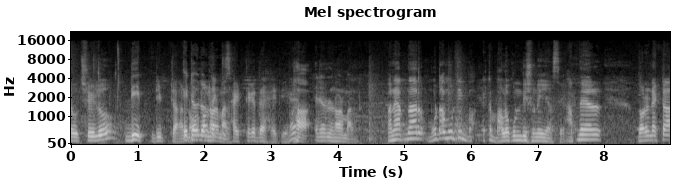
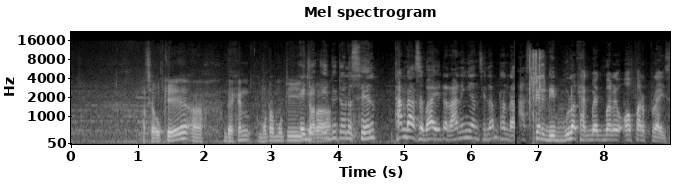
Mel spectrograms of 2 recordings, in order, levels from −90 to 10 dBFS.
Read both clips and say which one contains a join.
second; 1 cut; at 6.7 s

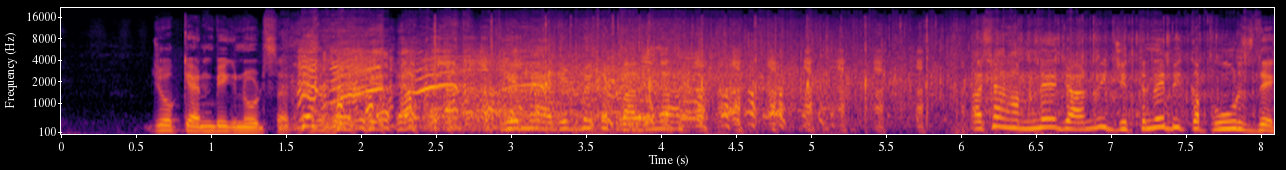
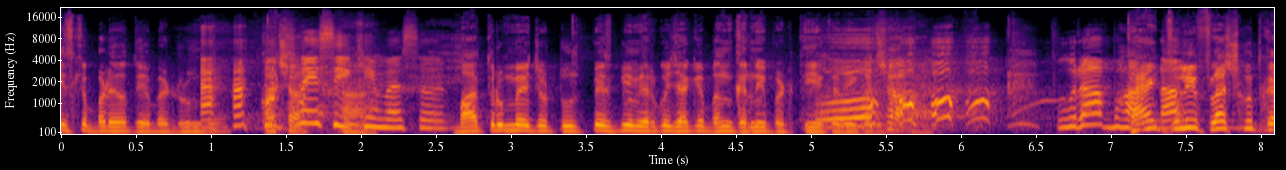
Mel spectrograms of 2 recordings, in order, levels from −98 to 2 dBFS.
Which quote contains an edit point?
first; 1 cut; at 5.9 s

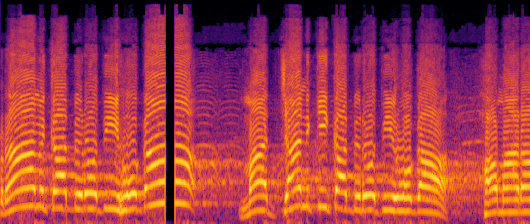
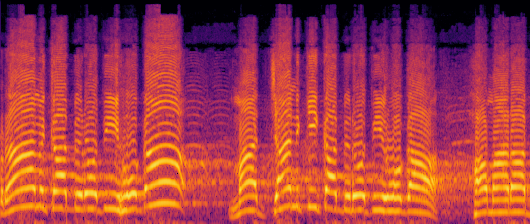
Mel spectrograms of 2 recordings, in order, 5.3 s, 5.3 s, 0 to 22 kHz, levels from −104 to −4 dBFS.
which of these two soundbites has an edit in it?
second; 1 cut; at 1.6 s

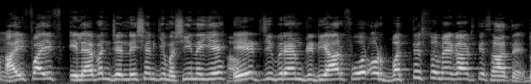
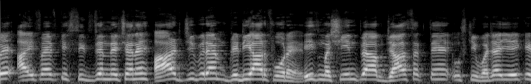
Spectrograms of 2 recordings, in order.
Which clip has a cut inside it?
second; 2 cuts; at 1.5 s, 3.0 s

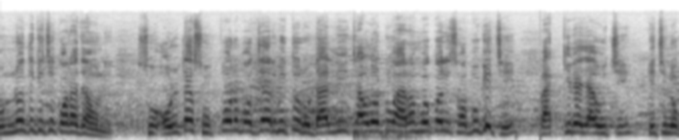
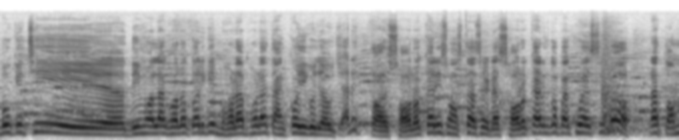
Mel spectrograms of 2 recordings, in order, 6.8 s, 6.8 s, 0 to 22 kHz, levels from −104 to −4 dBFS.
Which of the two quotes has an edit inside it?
first; 1 cut; at 5.4 s

